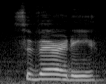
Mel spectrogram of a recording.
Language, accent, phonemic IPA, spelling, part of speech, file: English, US, /səˈvɛɹ.ə.ti/, severity, noun, En-us-severity.ogg
- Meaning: 1. The state of being severe 2. The degree of something undesirable; badness or seriousness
